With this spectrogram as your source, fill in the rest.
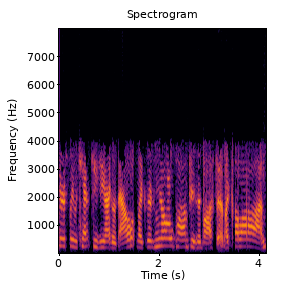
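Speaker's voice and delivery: ordinary talk, nothing marked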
